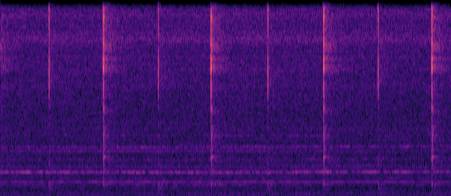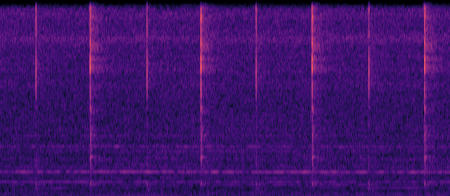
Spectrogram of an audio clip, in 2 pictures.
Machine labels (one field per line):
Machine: valve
